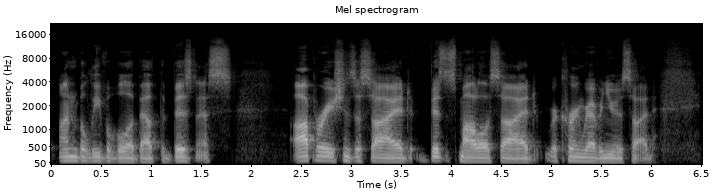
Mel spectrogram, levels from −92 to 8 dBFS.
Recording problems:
none

